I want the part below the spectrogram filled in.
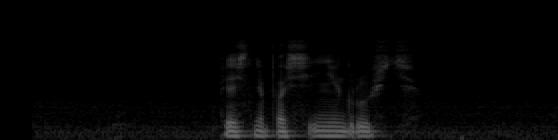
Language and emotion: Russian, neutral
